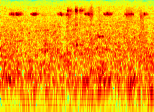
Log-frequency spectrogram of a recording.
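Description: Near silence: faint room tone with quiet, evenly repeated high-pitched insect-like chirps, about four a second.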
